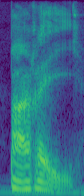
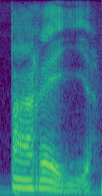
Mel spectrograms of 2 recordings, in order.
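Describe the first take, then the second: Both takes have the same delivery.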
